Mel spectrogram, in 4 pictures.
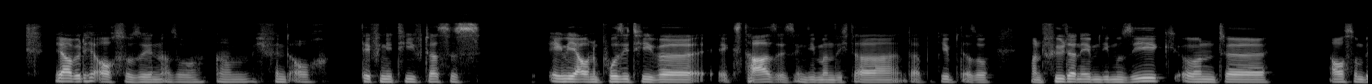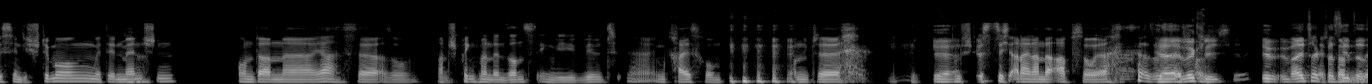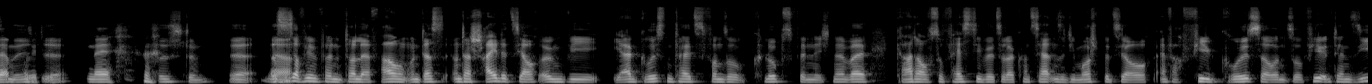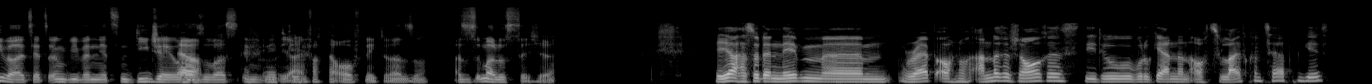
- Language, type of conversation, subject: German, podcast, Was macht für dich ein großartiges Live-Konzert aus?
- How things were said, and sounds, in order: other noise; laugh; chuckle; other background noise; joyful: "Ja, wirklich. Im im Alltag passiert das nicht, ja"; laughing while speaking: "ja? Also ist ja schon"; laugh; laughing while speaking: "ne?"; laugh; in English: "Moshpits"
